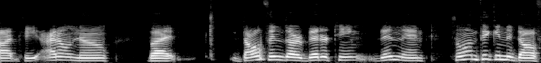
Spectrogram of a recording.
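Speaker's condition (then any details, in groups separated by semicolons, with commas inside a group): Cerebral palsy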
